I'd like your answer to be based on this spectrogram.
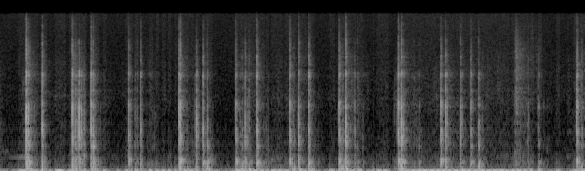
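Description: Painted fingernails quickly tap the side of a hollow, printed cardboard tissue box full of tissues, resting on white fur. The taps come as a fast, irregular run of dull, clicky knocks with a low, hollow body. Each one dies away almost instantly.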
